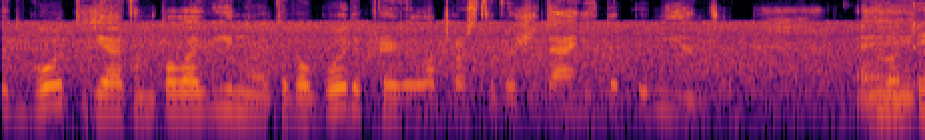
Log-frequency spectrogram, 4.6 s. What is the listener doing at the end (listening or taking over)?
listening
